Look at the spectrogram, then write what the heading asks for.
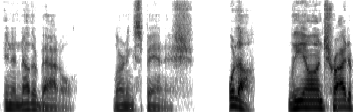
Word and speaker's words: hola: Hola. Leon tried to pronounce it with the correct tone, his face showing a hint of anticipation. No, it's OA.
